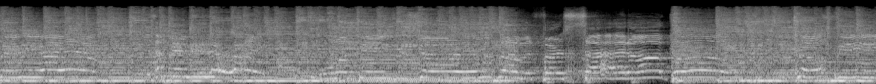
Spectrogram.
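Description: Live male vocal over a strummed acoustic guitar in a country-rock song. The strumming breaks off for about a second and a half near the end while the voice carries on, then starts again.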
